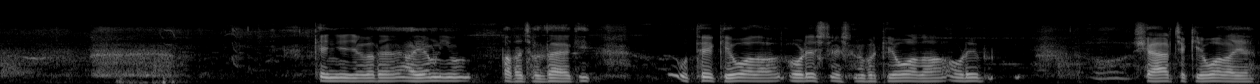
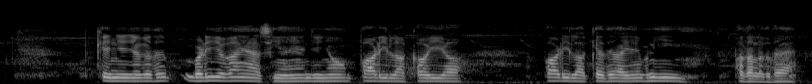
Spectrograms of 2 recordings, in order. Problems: none marked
